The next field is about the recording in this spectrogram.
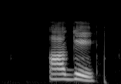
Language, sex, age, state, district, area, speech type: Hindi, female, 30-45, Uttar Pradesh, Varanasi, urban, read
